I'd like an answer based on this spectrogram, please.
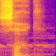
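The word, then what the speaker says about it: Chöd: The Chad ritual pronounced shack.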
